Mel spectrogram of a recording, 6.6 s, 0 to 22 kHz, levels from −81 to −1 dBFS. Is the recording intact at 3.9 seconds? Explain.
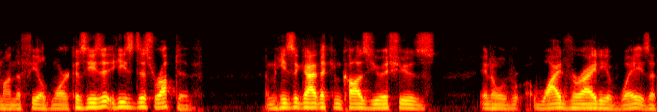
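Yes, at 3.9 seconds the speech is intact, with no dropout, glitch or other fault at that moment.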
